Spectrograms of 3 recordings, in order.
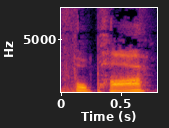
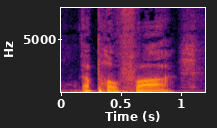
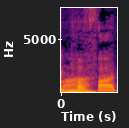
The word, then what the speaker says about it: faux pas: Today's show made a big faux pas. Oh no. What does Rich Voss call him? A pofas. Pofa, right? Jesus. Wait, did I just say pofa too? No, you said pofas. Oh, You said it right.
